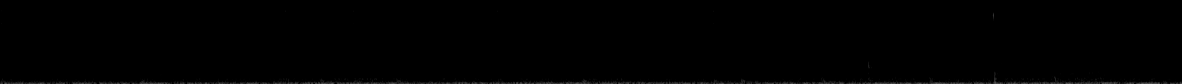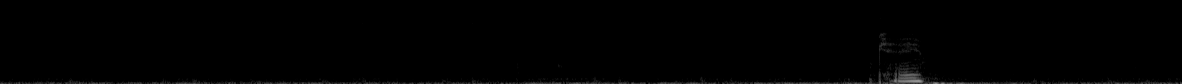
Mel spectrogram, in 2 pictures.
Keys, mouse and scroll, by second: 8.6-9.3 scroll down 4, 9.3-9.8 middle drag, 9.8-10.5 scroll up 2, 10.5-10.9 middle drag, 10.9-12.5 scroll up 5, 12.5-16.9 drag, 16.9-17.7 scroll down 9, 17.7-18.2 middle drag, 18.2-18.8 scroll up 7, 18.8 middle click, 19.4-21.1 scroll up 2, 21.1-23.6 drag.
